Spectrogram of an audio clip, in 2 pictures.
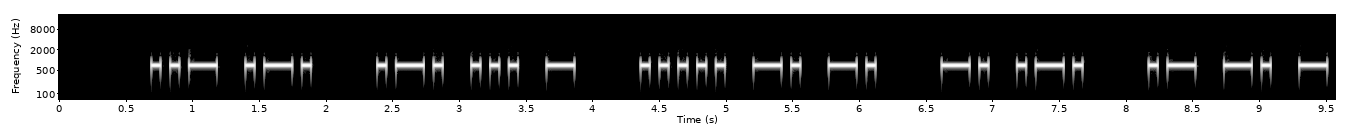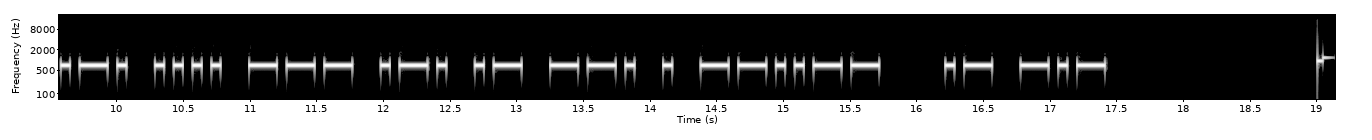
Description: Morse code, heard as a keyed tone, about 17 wpm, 700 Hz. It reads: UR RST 5NN NR ANCHORAGE, AK
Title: Practice QSO - Exchange 1 - Beginning - 17wpm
